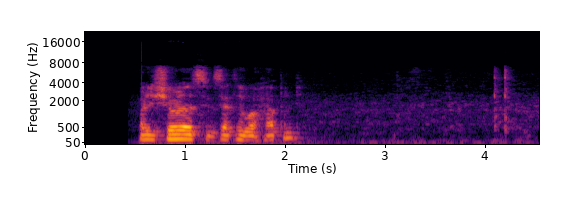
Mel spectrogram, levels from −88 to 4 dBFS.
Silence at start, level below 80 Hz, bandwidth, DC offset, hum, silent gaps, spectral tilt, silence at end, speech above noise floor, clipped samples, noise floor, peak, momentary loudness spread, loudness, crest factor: 0.55 s; -58 dBFS; 7.2 kHz; under 0.1%; none; none; -7 dB/octave; 0.3 s; 40 dB; under 0.1%; -60 dBFS; -4 dBFS; 27 LU; -21 LUFS; 20 dB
